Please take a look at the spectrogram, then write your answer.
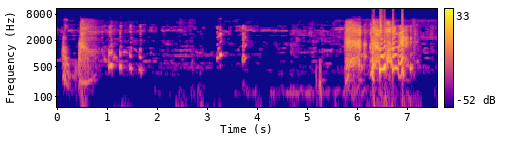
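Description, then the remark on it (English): A wet splutter as a sip of water sprays from someone's mouth while laughing during a challenge, amid short bursts of stifled laughter, then a louder, longer sputtering spray near the end. “The water just came out of my mouth.”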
